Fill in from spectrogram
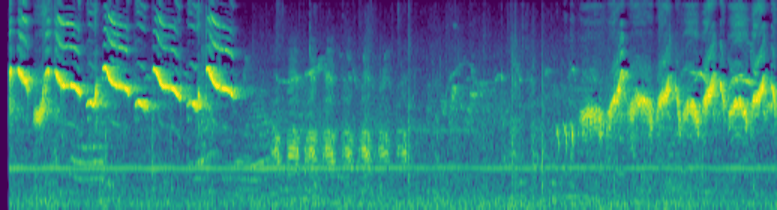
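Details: Chinese hwamei singing loud, rich whistled phrases with rapid slurred notes for three seconds, a quieter stretch of soft repeated chips, then a renewed burst of bright rising-and-falling whistles; a faint steady hum runs underneath.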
